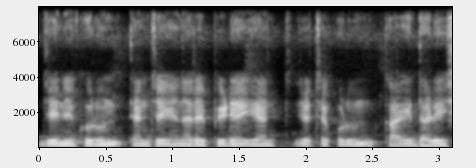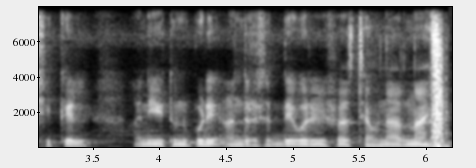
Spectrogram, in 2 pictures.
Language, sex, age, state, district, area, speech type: Marathi, male, 18-30, Maharashtra, Jalna, urban, spontaneous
